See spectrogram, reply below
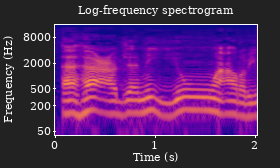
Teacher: أن يقلب الإنسان الهمزة الثانية هاء فيقول أهعجمي وعربي، ونسمعها أحيانا من بعض إخواننا غير المتقنين فيقولون أهعجمي، هذا لا يصح يا إخوتي لأنه قد أبدل الهمزة هاء أي حولها إلى حرف آخر، والتسهيل شيء والإبدال شيء آخر.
